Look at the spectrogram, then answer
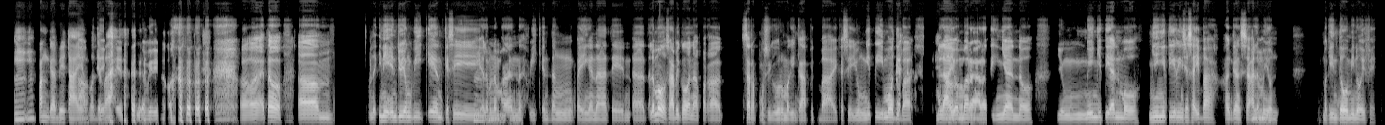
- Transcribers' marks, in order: laugh; swallow; other background noise; laugh; in English: "domino effect"
- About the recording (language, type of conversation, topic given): Filipino, unstructured, Paano mo pinananatili ang positibong pananaw sa buhay?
